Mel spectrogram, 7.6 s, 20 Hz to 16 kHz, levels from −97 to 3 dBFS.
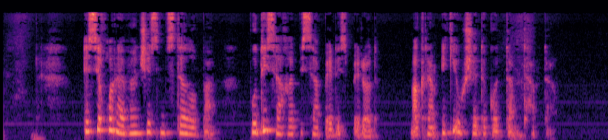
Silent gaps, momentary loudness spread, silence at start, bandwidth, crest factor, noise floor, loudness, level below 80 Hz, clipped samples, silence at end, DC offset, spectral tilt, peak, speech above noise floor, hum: none; 20 LU; 0.4 s; 12 kHz; 24 dB; -70 dBFS; -25 LUFS; -62 dBFS; under 0.1%; 0.75 s; under 0.1%; -2.5 dB/octave; -4 dBFS; 44 dB; none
